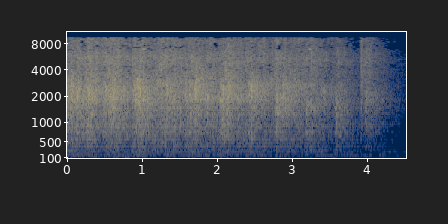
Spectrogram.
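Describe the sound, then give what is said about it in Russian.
A large crowd applauds steadily for the Lord after a prayer, a dense wash of many hands clapping at once that holds for several seconds before thinning out and fading at the end. “Давайте дадим Господу аплодисменты.”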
